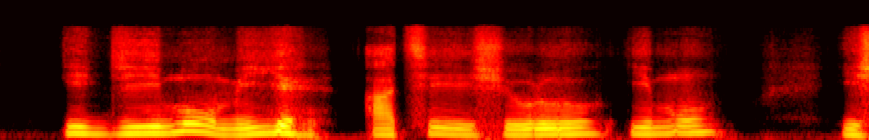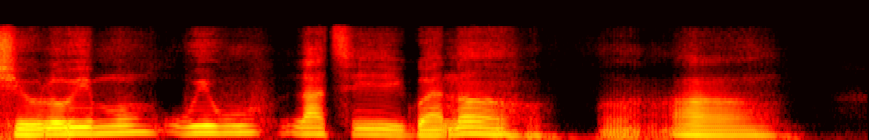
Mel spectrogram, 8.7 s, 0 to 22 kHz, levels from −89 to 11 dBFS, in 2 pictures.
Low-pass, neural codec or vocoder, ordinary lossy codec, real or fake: 10.8 kHz; codec, 16 kHz in and 24 kHz out, 0.9 kbps, LongCat-Audio-Codec, four codebook decoder; MP3, 96 kbps; fake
